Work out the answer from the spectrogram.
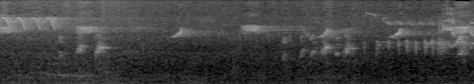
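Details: In a home garden, a red-vented bulbul feeds its chicks. There is a rapid trill of high notes at the start, then a series of brief rising squeaks and lower clipped chirps spaced irregularly.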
